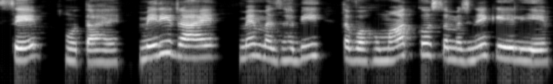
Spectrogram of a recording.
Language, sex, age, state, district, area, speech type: Urdu, female, 18-30, Bihar, Araria, rural, spontaneous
